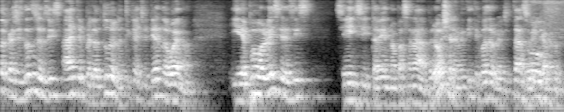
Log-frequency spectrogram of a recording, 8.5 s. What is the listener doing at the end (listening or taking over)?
taking over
